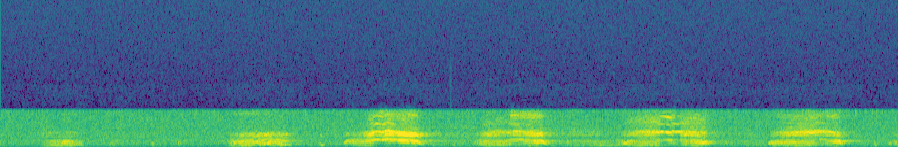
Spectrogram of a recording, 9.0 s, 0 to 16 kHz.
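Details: Polar bear cub, 41 days old, born 26 December 2020 at Oga Aquarium GAO in Akita, Japan, to mother Yuki, snoring loudly: rough rasping breaths repeated about every 1.5 seconds, each a broad buzzy burst.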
